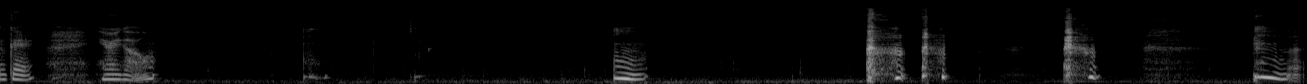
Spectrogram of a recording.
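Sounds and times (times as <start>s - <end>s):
woman coughing: 8.7s - 9.5s, 10.6s - 11.0s.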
